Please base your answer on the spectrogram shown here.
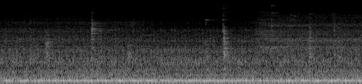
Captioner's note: engine rumbling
